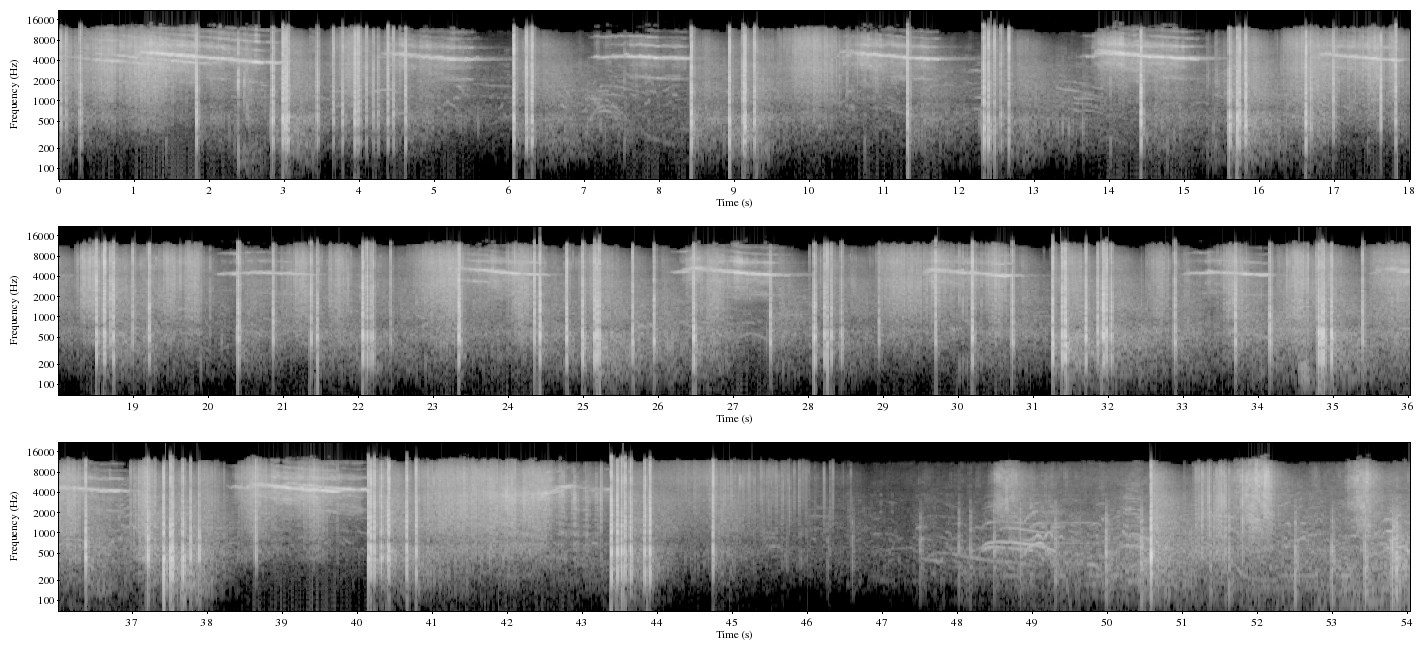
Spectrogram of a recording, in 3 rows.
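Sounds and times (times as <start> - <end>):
fireworks bursting bangs: 0.0 - 46.8, 47.5 - 54.0
firework whistle falling in pitch: 0.4 - 3.1, 4.3 - 5.8, 7.2 - 8.6, 10.3 - 12.1, 13.6 - 15.6, 16.7 - 18.0, 20.0 - 21.6, 23.3 - 24.7, 26.2 - 28.0, 29.5 - 31.0, 33.0 - 34.7, 35.5 - 37.3, 38.3 - 40.4, 42.0 - 43.6, 48.2 - 49.8.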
